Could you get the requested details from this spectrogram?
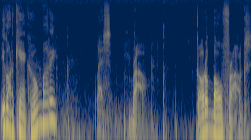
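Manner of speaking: breathy, hushed, whispered bro voice. Imitating a friend's restaurant recommendation: Scopo impression. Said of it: "this is my best Scopo impression".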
